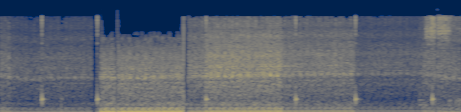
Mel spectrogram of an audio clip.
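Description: A truck's engine roars louder from inside the cab.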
